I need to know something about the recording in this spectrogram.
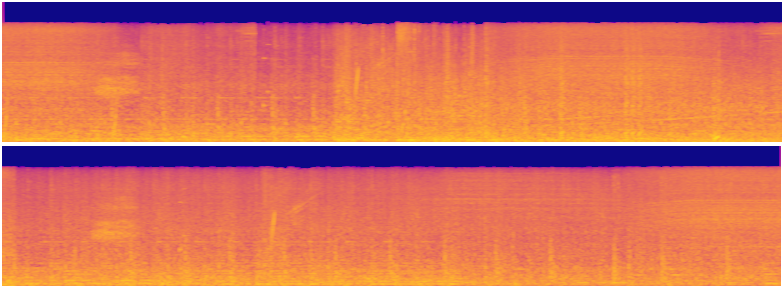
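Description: A toy steam train chugs along steadily.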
